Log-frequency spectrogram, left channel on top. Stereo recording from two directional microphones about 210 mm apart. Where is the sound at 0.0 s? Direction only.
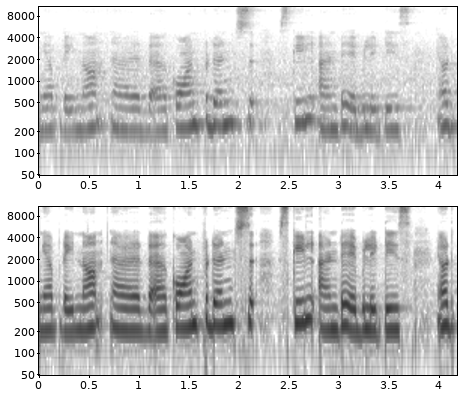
55° right (ahead or behind).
